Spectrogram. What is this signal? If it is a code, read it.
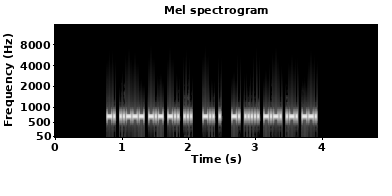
Morse code, heard as a keyed tone, about 52 wpm, 700 Hz. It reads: N2KDS DE N5CRG
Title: USA Callsign DE Callsign - 5 Characters - 50wpm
